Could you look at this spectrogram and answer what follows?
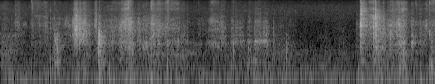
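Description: Paper pages of a hardcover book being turned and leafed through, soft rustling with light clicks, then a louder riffle of pages near the end.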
